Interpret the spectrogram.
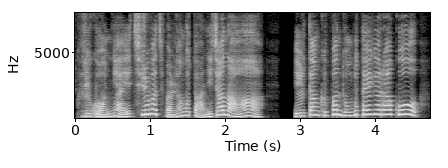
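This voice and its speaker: A woman's voice: fairly high pitch, sing-song, brisk, darkish tone, slight background noise. A woman voicing a selfish young bride-to-be in a radio drama, petulant and entitled, with a whining, pleading manner. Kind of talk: Korean radio-drama story acting.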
